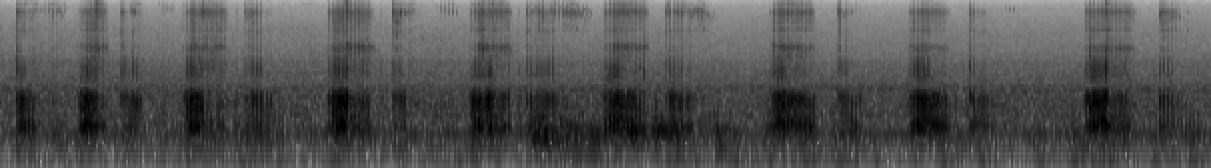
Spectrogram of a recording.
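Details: Domestic cat purring while being massaged, one of four pet cats indoors; rough rhythmic purr in bursts roughly every second, each burst rising and falling in loudness with short quiet gaps between.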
